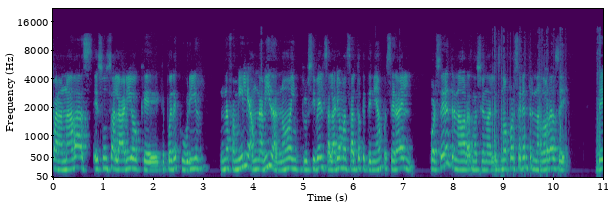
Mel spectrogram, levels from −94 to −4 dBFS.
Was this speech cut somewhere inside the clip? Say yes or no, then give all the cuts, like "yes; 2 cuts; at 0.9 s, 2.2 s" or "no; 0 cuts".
no; 0 cuts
